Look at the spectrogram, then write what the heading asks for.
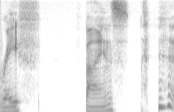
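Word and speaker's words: Ralph Fiennes: such a fan of rafe Vines pronunciation is correct I am such a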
